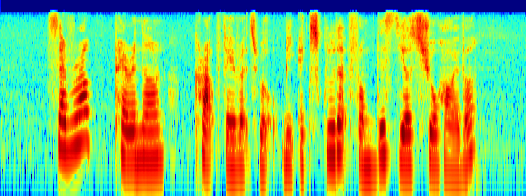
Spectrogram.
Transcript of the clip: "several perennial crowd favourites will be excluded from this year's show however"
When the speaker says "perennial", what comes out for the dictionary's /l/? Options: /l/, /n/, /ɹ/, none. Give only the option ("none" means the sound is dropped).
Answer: /n/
